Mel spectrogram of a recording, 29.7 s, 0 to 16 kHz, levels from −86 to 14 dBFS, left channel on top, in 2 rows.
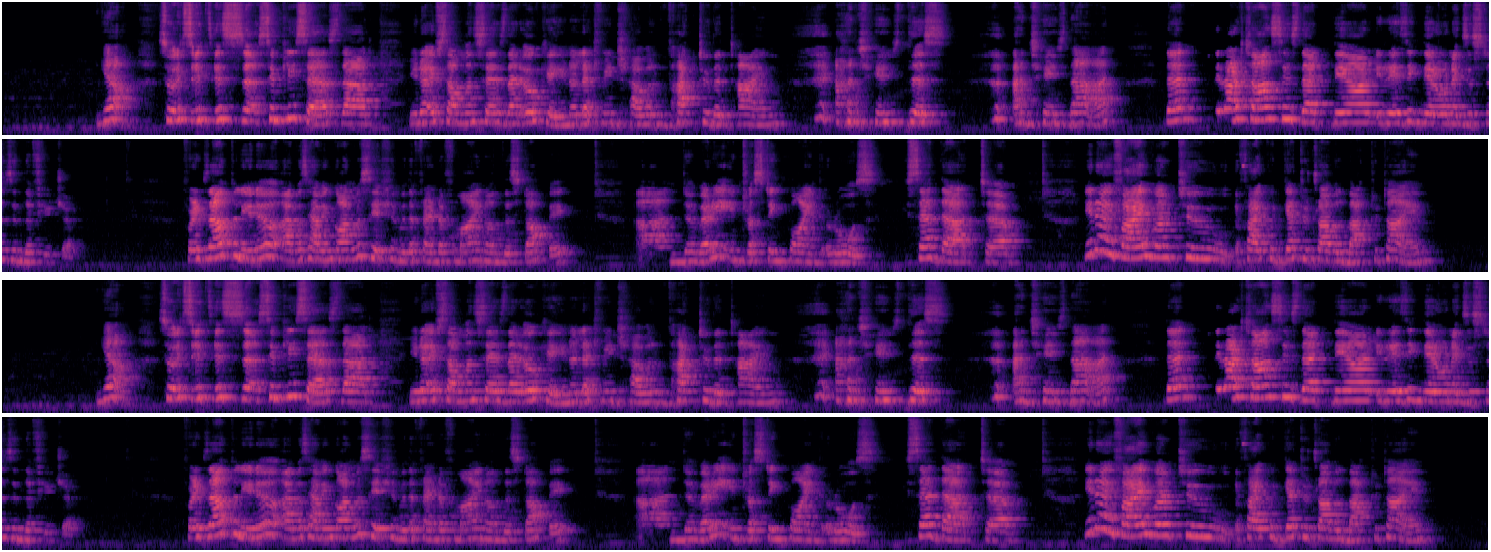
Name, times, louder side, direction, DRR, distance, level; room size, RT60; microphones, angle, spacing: voice 1, 0.9-9.4 9.9-11.2 11.6-15.6 16.7-20.5 21.2-23.6 23.9-25.4 25.7-29.2, left 2 dB, 10° left, 0.7 m, -31 dB
5.0 x 2.8 x 3.5 m
head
